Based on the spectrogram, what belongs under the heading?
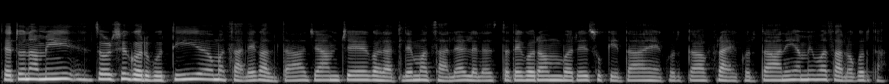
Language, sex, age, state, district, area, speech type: Goan Konkani, female, 18-30, Goa, Ponda, rural, spontaneous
